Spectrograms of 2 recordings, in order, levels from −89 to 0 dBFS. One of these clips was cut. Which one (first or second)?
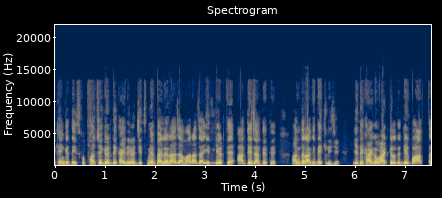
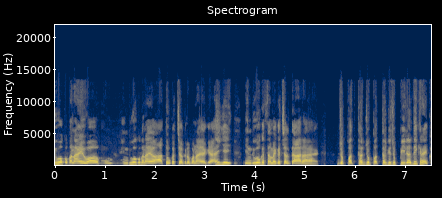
second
